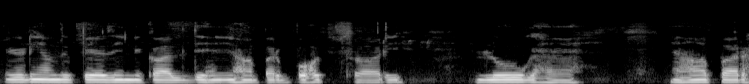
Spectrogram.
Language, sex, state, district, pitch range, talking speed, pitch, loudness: Bundeli, male, Uttar Pradesh, Jalaun, 100-105 Hz, 110 wpm, 105 Hz, -13 LUFS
